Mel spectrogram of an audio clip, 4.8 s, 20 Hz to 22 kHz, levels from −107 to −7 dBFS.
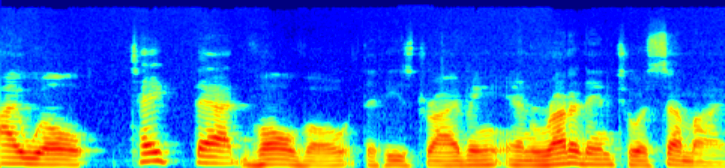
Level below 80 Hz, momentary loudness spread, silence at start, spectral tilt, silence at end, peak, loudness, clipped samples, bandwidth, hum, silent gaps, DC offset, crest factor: -58 dBFS; 10 LU; 0 s; -8 dB/octave; 0 s; -4 dBFS; -23 LUFS; under 0.1%; 10 kHz; none; none; under 0.1%; 18 dB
